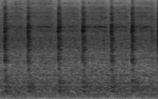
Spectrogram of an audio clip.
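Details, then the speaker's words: Auction car at idle after jump start: sharp metallic clacks about four a second, steady; harmonic balancer ring on the crank pulley has come detached; engine refires, owner thinks compression may be low. "it's the balancer on the crank pulley that's doing that the balancer on the crank pulley has come detached and uh and that's what's making that noise"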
